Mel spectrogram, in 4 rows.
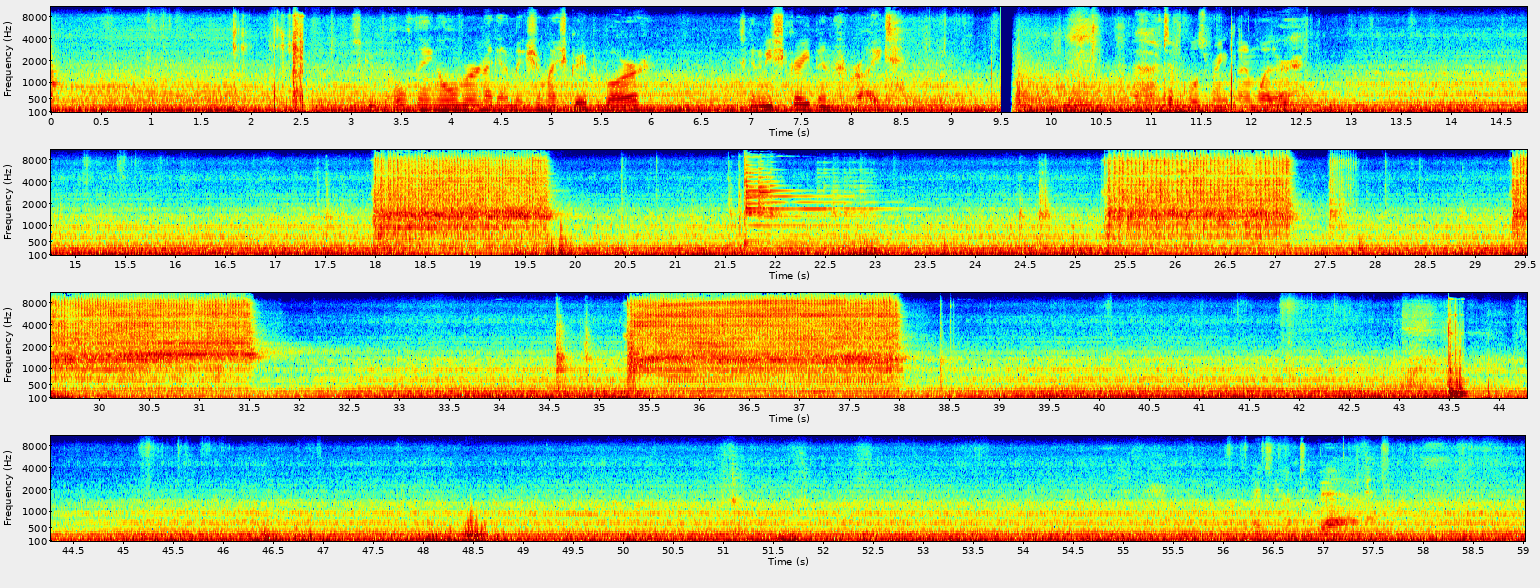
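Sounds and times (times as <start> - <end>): tractor diesel engine idling: 0.0 - 18.4, 31.7 - 35.3, 38.2 - 59.0
impact wrench bursts: 18.0 - 19.9, 25.3 - 27.8, 29.4 - 31.9, 35.3 - 38.2.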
